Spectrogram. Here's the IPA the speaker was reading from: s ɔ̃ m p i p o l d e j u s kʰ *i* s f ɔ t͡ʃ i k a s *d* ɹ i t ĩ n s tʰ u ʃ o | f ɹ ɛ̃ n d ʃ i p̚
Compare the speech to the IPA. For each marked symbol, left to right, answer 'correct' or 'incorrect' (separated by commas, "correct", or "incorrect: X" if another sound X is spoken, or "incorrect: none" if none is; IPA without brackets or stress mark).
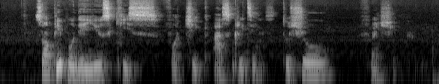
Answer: correct, incorrect: ɡ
